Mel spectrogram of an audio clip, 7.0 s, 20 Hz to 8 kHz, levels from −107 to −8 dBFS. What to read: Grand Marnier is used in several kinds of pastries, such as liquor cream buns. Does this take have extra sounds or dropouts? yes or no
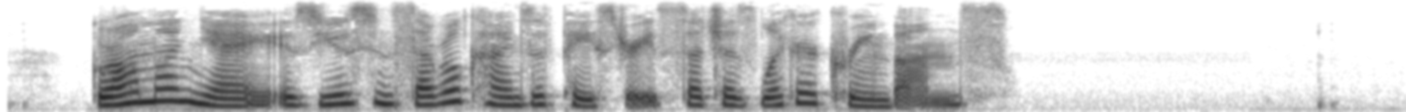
no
